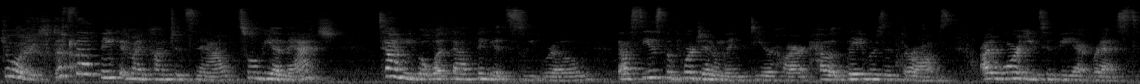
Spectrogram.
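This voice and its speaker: A woman's voice: a little high, animated, normal speed, a little mellow, natural voice. A young woman playing a fond, meddling busybody wife in an amateur staged play reading. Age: young adult. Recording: echoey hall from far off, noisy.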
